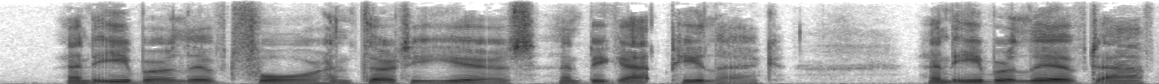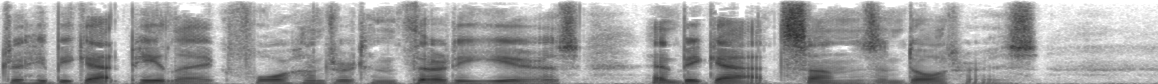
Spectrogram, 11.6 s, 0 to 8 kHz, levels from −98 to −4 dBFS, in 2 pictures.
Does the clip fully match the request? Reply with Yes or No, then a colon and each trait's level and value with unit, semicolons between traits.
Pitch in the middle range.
No: low, 110 Hz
